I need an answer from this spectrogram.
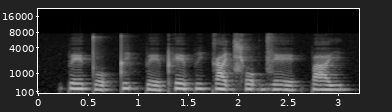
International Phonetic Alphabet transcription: p e˦ t̪ o˨ ʔ t̪ i˦ ʔ p e˨˩ pʰ e˥˧ p i˥˧ k a˥˧ t͡ɕʰ o˦ ʔ d͡z e˥˧ | p a˧ j

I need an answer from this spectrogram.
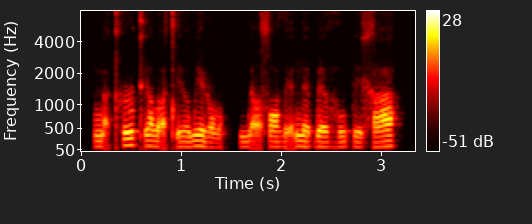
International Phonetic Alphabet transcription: ŋ a̰ kʰ ə˞ kʼ e lˠ a̰ tʼ e ə̯ w e ɭ ʊ lˠ | w ḛ sˤ ə˞ ð ɛ̰ ŋ ɛ ɓ ɛ ə̯ ɦ ʊ p e x a

